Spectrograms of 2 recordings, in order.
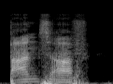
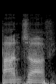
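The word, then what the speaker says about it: Banzhaf: It's going to be called the Bonsof Power Index. That may seem like kind of a funny word. Bonsaf is someone's name.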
